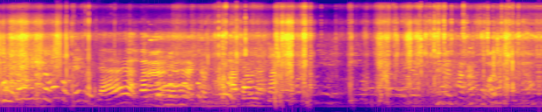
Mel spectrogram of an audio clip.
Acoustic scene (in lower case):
crowded indoor space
